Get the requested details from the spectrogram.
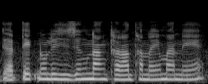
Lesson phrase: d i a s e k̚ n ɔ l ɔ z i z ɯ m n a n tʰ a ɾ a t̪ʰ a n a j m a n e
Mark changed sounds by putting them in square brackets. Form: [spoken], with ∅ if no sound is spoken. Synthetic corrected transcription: d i a [t] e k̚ n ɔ l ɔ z i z ɯ [ŋ] n a [ŋ] tʰ a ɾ a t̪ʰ a n a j m a n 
